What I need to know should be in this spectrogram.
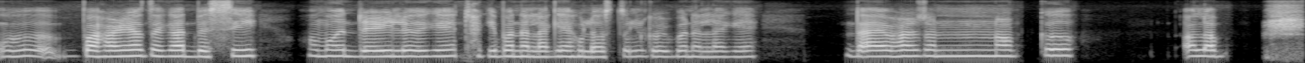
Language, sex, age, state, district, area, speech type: Assamese, female, 18-30, Assam, Sivasagar, rural, spontaneous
